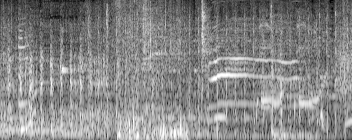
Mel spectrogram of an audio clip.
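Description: Cartoon sound effects of rapid clattering taps, over background music; held musical notes come in about two and a half seconds in.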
